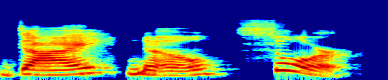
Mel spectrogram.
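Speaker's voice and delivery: "dinosaur" in three separate beats, a pause after each; slow, evenly split "dinosaur" for small children; broken into syllables. Shown as a demonstration. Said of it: "Did you hear how I broke it up?".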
